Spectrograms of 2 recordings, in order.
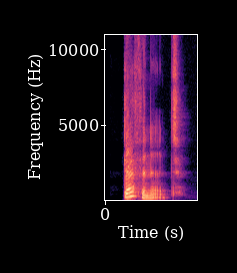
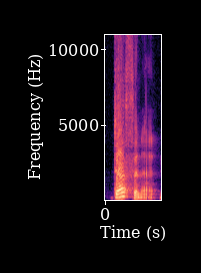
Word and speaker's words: definite: Definite, definite. Now it changes to the first syllable.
